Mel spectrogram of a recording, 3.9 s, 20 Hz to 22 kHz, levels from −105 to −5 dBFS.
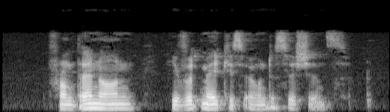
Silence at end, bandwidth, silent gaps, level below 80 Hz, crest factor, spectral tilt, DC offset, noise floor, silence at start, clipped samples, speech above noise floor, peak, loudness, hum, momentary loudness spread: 0.2 s; 8 kHz; none; -58 dBFS; 18 dB; -6.5 dB/octave; under 0.1%; -60 dBFS; 0.55 s; under 0.1%; 41 dB; -2 dBFS; -19 LUFS; none; 13 LU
